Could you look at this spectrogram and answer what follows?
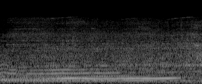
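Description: Drift car on a smoky qualifying track at a pro drifting competition: a loud, sustained engine roar with a steady high rev tone and tire hiss, no voices.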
